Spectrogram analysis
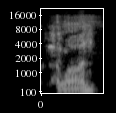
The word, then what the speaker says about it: Elon: It's not Elon. It's pronounced Elon.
